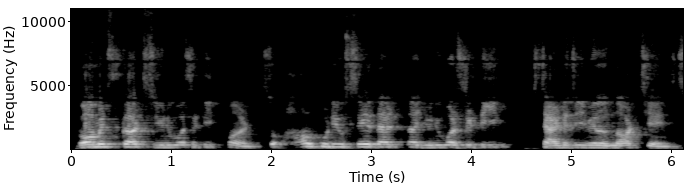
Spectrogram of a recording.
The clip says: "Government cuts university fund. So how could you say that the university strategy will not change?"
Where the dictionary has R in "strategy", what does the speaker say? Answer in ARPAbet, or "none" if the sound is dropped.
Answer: R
